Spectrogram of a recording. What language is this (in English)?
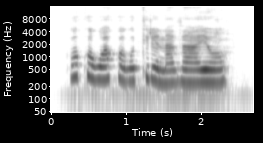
Kikuyu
